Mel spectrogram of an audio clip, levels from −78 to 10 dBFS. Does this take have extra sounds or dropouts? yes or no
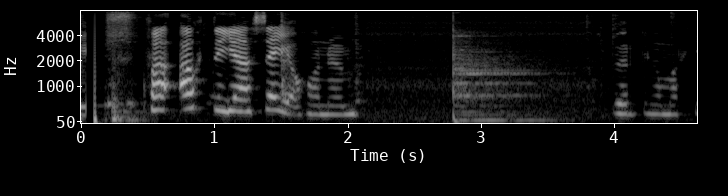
yes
